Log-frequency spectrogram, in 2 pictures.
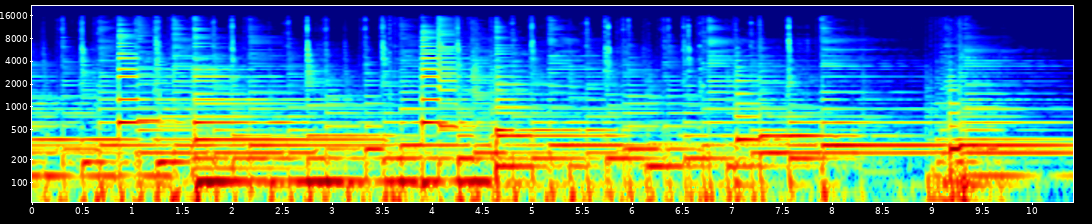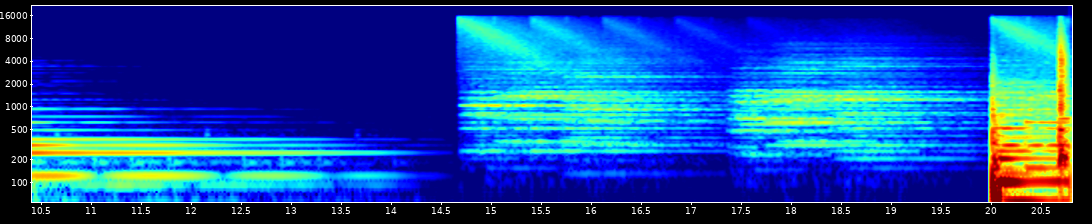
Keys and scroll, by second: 0.9 2, 9.5 3, 15.8 s, 19.5 s.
